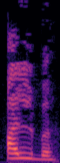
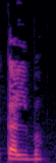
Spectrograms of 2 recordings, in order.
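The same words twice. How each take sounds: First: قلب with a heavy q from far back in the throat; deep qaf. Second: قلب mispronounced as kalb, with a light k; hasty misreading of قلب as kalb; careless k sound. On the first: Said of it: "بڑی قاف کے ساتھ". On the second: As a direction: say قلب with a plain front k instead of qaf. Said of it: "ہم نے جلدی میں پڑھ لیا". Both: Shown as a demonstration.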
